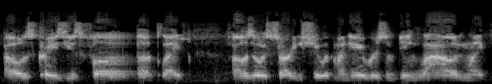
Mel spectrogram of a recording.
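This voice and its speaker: A man, a punk band's bassist, talking loosely in a casual interview, full of swearing and filler words. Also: level tone, moderate pace, pushed and bright, rough recording. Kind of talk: casual podcast conversation.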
